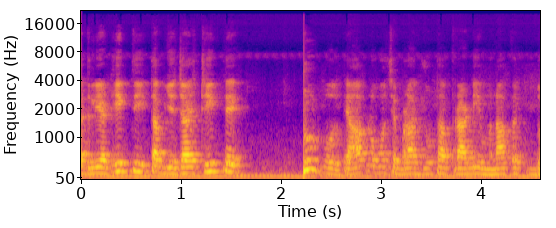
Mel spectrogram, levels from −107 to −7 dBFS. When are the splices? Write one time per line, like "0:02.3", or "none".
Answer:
0:02.1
